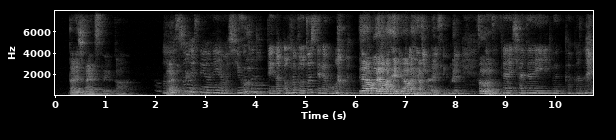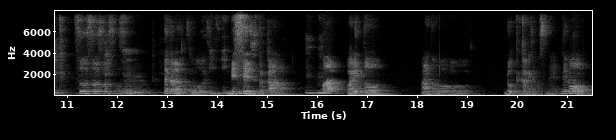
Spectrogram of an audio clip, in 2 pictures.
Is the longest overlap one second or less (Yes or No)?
No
